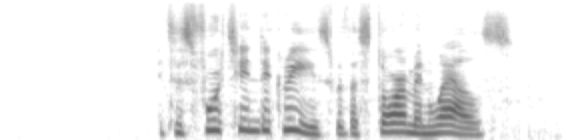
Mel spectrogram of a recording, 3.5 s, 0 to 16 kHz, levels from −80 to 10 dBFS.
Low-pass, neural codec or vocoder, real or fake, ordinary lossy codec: 14.4 kHz; none; real; none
